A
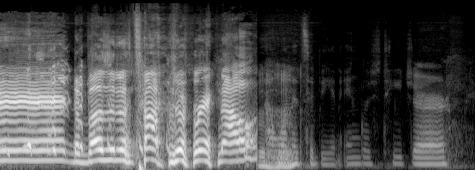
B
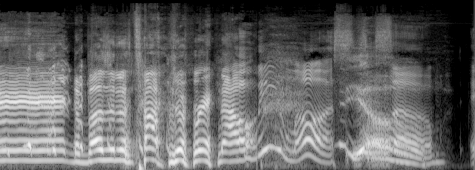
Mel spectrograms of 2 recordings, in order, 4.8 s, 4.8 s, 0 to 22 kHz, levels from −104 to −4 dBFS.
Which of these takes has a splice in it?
A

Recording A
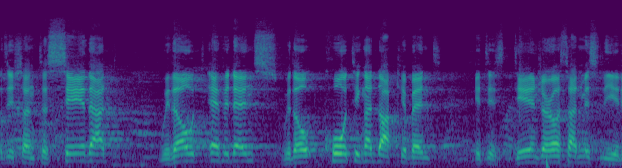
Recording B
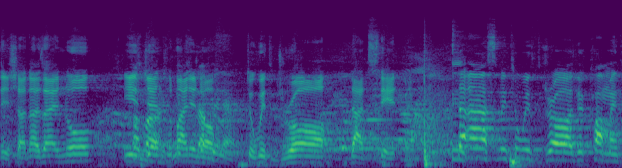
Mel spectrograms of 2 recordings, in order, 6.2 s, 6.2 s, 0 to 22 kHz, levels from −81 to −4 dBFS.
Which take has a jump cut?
B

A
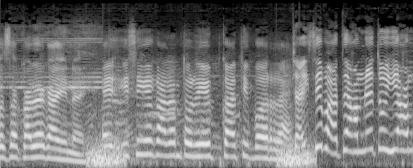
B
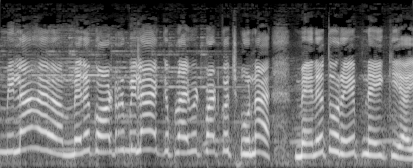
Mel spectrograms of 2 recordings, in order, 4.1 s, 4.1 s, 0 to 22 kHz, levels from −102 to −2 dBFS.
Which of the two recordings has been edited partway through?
A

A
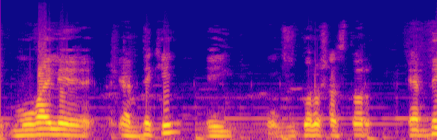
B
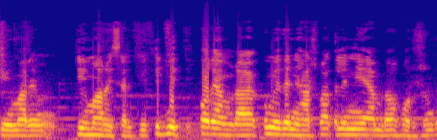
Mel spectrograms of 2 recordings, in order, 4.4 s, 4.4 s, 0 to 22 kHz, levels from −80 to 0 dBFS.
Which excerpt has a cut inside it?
B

